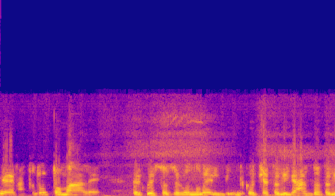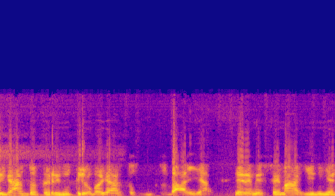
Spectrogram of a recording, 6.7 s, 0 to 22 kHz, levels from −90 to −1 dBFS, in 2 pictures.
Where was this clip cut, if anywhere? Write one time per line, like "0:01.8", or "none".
0:03.2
